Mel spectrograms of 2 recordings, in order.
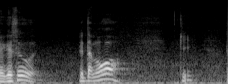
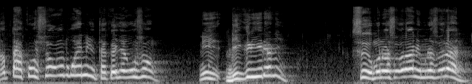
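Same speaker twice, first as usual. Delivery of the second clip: much higher complaining student voice; protesting students; 11 semitones higher than usual. Retold or imitated. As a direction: whine like confused students. Pelajar protes kertas kosong. (pelajar merungut dengan suara jauh lebih tinggi)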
